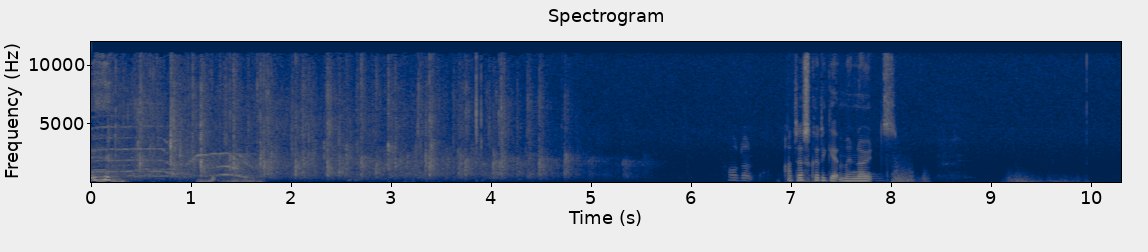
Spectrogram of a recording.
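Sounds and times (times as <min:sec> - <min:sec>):
speech: 0:00.0 - 0:00.4, 0:06.5 - 0:08.5
audience cheering and applause: 0:00.0 - 0:05.0.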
